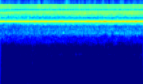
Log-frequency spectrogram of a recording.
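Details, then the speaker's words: Simulated tinnitus as heard inside the head: a steady high-pitched hiss with a thin continuous tone. "What does tinnitus sound like? We can't hear it because it's going to cancel our own tinnitus out."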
